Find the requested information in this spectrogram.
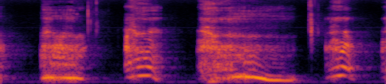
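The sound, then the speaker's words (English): A voice clears its throat in a few gruff, voiced rasps, with a longer, deeper rumble in the middle and two shorter catches at the end. “She cleared her throat.”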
